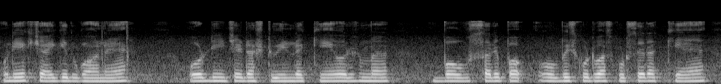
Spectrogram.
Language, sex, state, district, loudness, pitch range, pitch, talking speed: Hindi, male, Uttar Pradesh, Shamli, -14 LUFS, 155-165 Hz, 160 Hz, 175 wpm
